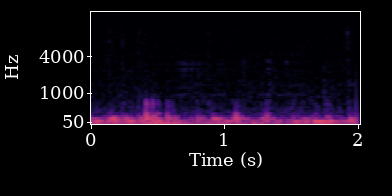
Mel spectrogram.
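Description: Typing on a computer keyboard, heard as a run of irregular dull low thumps, with a low hum underneath.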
